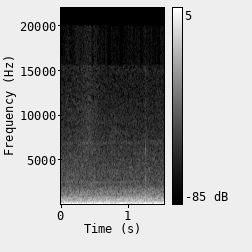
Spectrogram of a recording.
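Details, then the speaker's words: 2007-2014 GMC Yukon, 137,000 miles, driving and turning left to load the suspension: steady low droning hum that gets louder, from a worn front wheel bearing. "So if you guys can hear that, I'm making a left, noise gets louder."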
